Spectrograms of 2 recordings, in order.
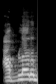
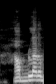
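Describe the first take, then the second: First: The word begins directly with a vowel. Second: The word begins with an audible h sound. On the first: The speaker calls it right. "এখানে আবলার বলেছি" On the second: The speaker calls it wrong. "হাবলার বলিনি"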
